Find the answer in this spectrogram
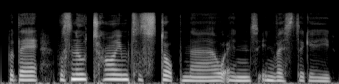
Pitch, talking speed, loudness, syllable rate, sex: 190 Hz, 175 wpm, -18 LUFS, 5.0 syllables/s, female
